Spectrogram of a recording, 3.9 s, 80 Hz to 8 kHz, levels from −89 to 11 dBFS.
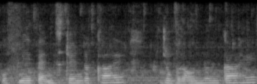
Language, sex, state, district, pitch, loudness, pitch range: Hindi, female, Haryana, Jhajjar, 205 Hz, -18 LUFS, 200-220 Hz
